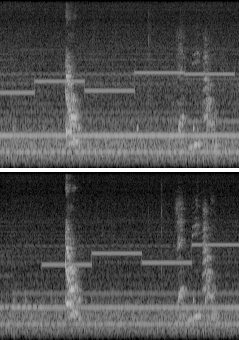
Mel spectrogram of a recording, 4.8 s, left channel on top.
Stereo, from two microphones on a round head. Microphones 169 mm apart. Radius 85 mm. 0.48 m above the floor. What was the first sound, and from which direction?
A dog barking, 35° right (ahead or behind).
